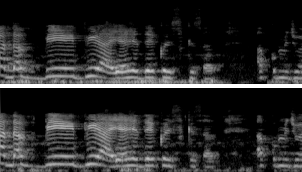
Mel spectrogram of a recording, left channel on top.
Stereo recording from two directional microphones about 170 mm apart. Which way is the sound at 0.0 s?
45° left (ahead or behind).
